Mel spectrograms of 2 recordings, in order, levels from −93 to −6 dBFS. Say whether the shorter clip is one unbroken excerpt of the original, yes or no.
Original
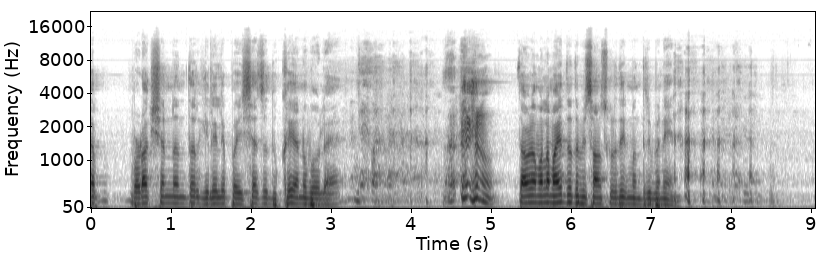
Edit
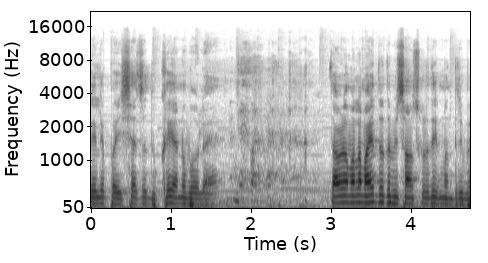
no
